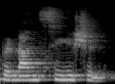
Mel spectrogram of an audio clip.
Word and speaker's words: pronunciation: Many of us usually write the spelling as P-R-O-N-O-U-N-C-I-A-T-I-O-N, pronunciation. That's why we tend to pronounce it like this. But the correct spelling is P-R-O-N-U-N-C-I-A-T-I-O-N. We say this word as pronunciation. So we have to pronounce it as pronunciation.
